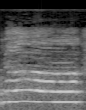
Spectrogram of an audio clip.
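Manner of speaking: high, drawn-out crowd roar imitation; mock cheer of a wild crowd; crowd going wild. Crowd reacting to a quick arm bar win, going wild. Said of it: "The crowd goes wild".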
